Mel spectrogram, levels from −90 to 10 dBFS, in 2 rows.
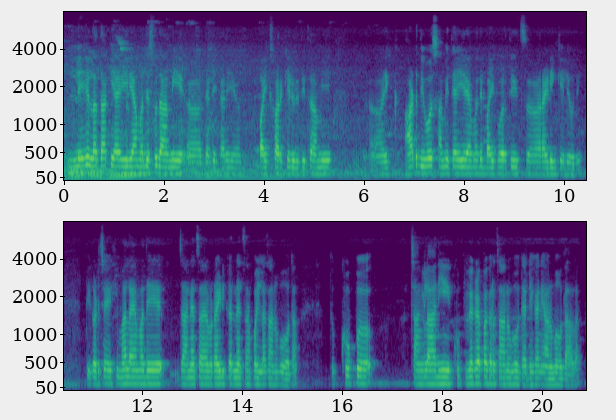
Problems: none marked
